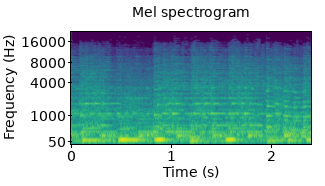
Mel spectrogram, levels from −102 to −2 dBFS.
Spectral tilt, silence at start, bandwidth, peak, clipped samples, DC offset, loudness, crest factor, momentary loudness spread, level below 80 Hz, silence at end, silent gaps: -6.5 dB/octave; 0 s; 13 kHz; -4 dBFS; under 0.1%; under 0.1%; -19 LUFS; 14 dB; 5 LU; -34 dBFS; 0 s; none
